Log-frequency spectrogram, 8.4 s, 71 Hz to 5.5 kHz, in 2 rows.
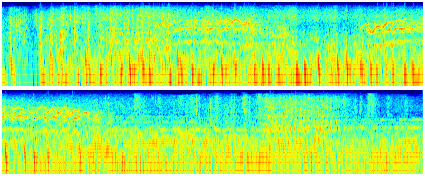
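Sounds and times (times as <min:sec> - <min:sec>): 
horse hooves clip-clopping as riders head toward a palace: 0:00.0 - 0:08.3
horse whinnying: 0:01.3 - 0:05.4.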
